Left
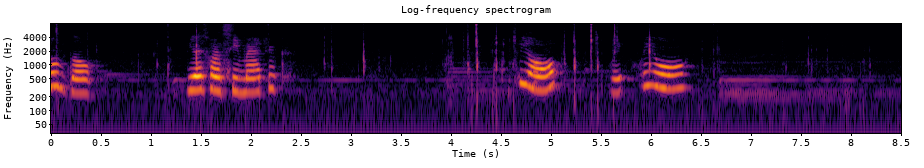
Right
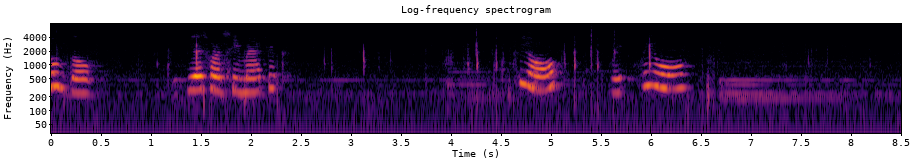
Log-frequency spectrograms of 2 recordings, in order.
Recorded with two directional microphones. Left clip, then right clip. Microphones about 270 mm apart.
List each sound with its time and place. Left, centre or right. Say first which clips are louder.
0.0 s speech: left 6 dB; left
1.5 s a woman's voice: left 6 dB; left
3.9 s a sound: left 5 dB; left
4.7 s a child's voice: left 7 dB; left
